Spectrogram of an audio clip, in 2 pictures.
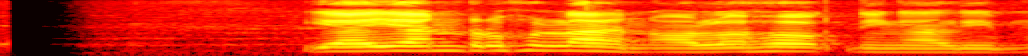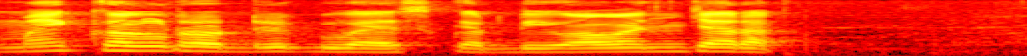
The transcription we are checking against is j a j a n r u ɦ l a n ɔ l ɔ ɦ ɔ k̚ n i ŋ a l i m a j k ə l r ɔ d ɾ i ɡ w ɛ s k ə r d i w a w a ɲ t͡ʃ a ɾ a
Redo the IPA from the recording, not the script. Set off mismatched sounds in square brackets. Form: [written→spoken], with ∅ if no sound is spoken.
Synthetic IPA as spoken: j a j a n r u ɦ l a n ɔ l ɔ ɦ ɔ k̚ n i ŋ a l i m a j k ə l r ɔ d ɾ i ɡ w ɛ s k ə r d i w a w a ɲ t͡ʃ a ɾ a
